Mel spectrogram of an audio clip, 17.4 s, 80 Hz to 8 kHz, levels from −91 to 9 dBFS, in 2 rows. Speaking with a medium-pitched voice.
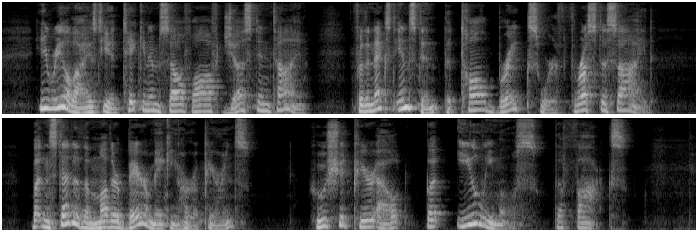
Yes: medium, 160 Hz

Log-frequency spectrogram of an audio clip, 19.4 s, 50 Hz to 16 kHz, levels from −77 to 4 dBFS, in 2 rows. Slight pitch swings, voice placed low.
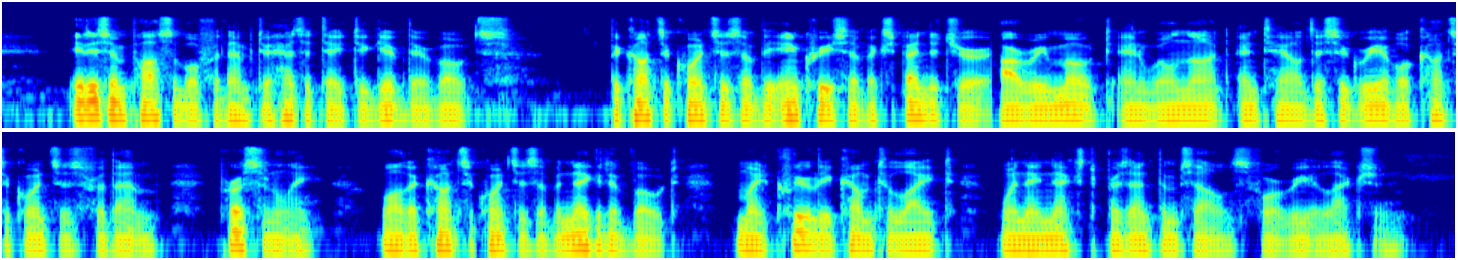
Yes: narrow, 2.1 semitones; very low, 70 Hz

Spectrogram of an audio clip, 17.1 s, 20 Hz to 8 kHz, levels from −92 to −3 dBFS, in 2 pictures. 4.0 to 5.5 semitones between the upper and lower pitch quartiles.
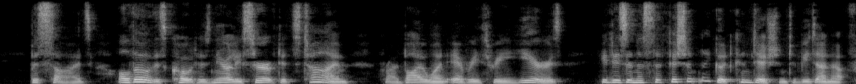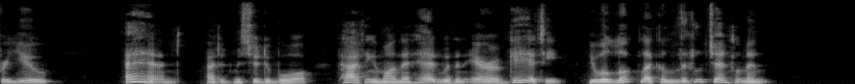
Yes: average, 4.5 semitones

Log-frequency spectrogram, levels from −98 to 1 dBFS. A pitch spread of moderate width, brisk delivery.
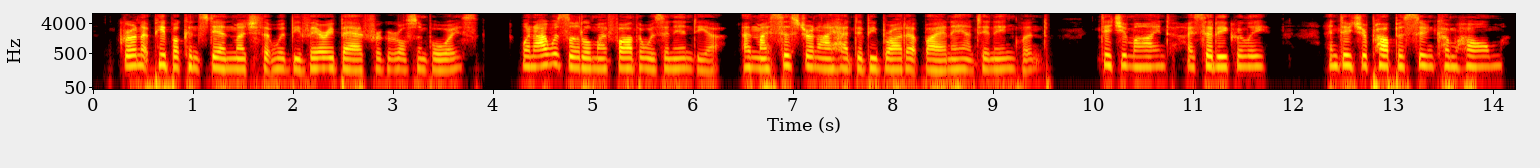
Yes: average, 3.0 semitones; fast, 220 wpm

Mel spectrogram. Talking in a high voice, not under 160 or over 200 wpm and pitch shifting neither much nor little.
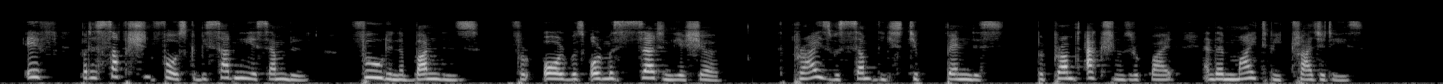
No: high, 240 Hz; slow, 135 wpm; average, 4.1 semitones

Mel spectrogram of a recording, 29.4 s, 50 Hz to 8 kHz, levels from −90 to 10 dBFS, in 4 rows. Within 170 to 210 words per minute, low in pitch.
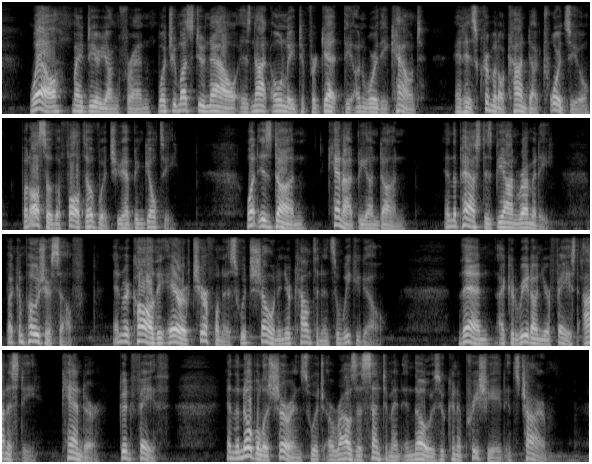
Yes: average, 180 wpm; low, 125 Hz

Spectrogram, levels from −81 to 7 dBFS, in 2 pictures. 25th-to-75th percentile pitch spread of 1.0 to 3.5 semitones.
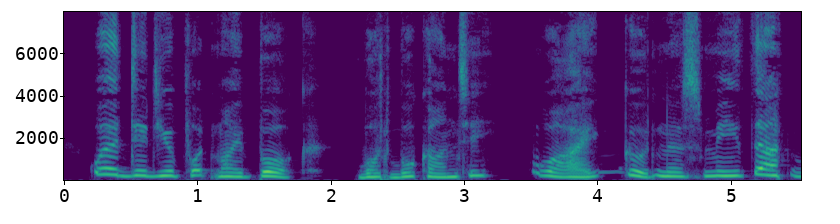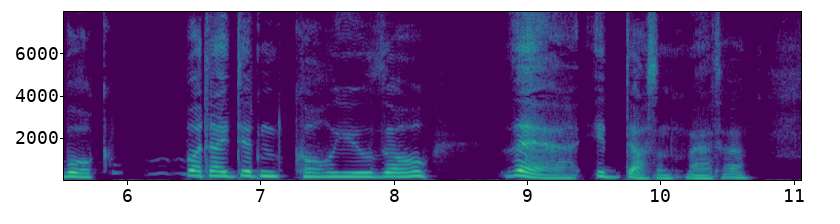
No: average, 4.5 semitones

